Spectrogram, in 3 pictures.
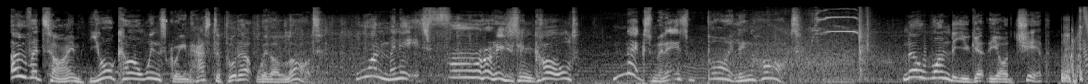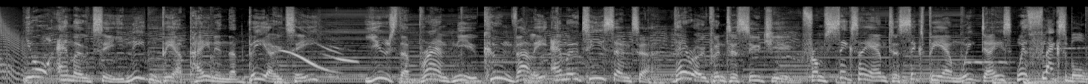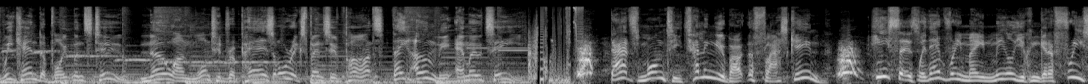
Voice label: commercial friendly natural

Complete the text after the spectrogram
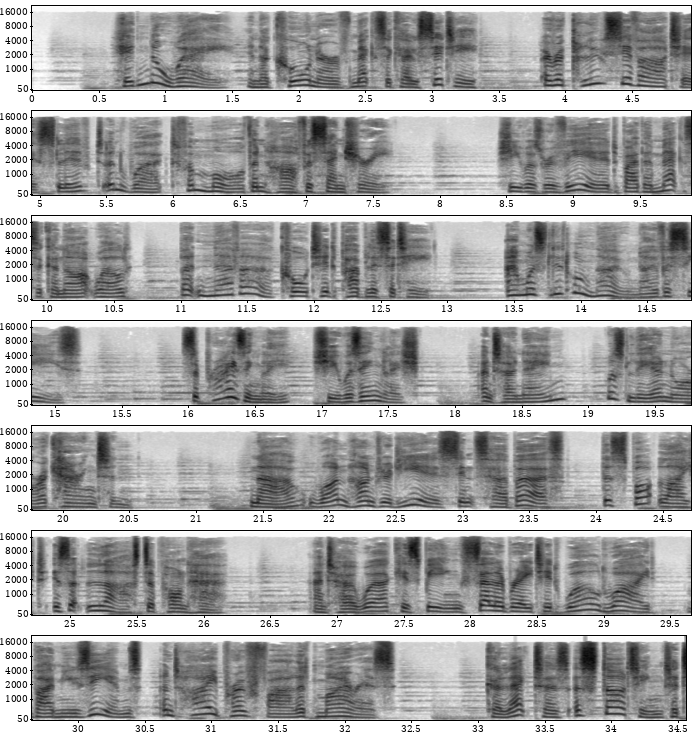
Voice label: narration

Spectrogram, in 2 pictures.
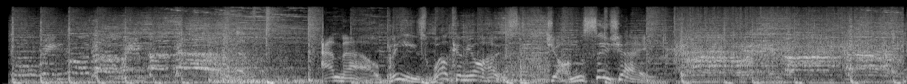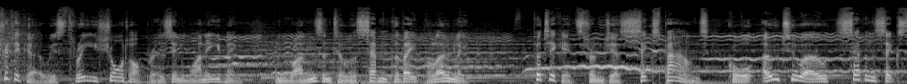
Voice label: tv promos

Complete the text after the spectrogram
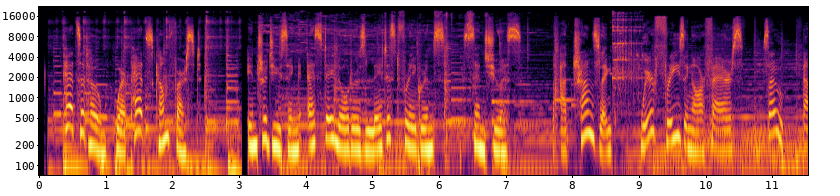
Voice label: northern irish commercials

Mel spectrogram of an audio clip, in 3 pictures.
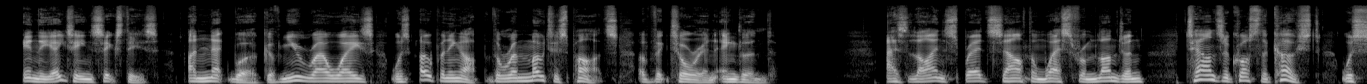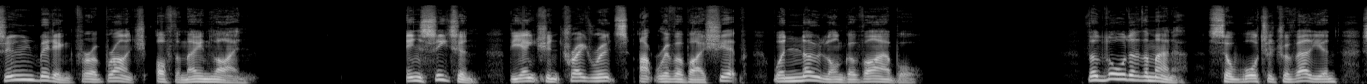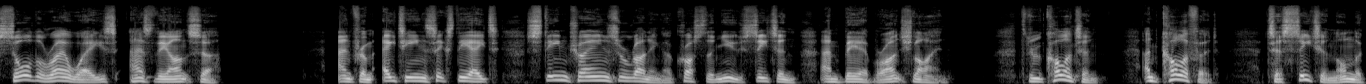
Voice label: narration

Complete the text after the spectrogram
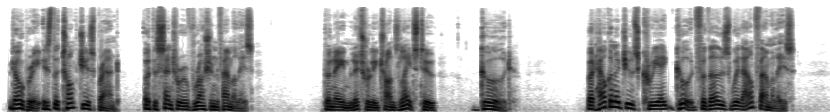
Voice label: documentary

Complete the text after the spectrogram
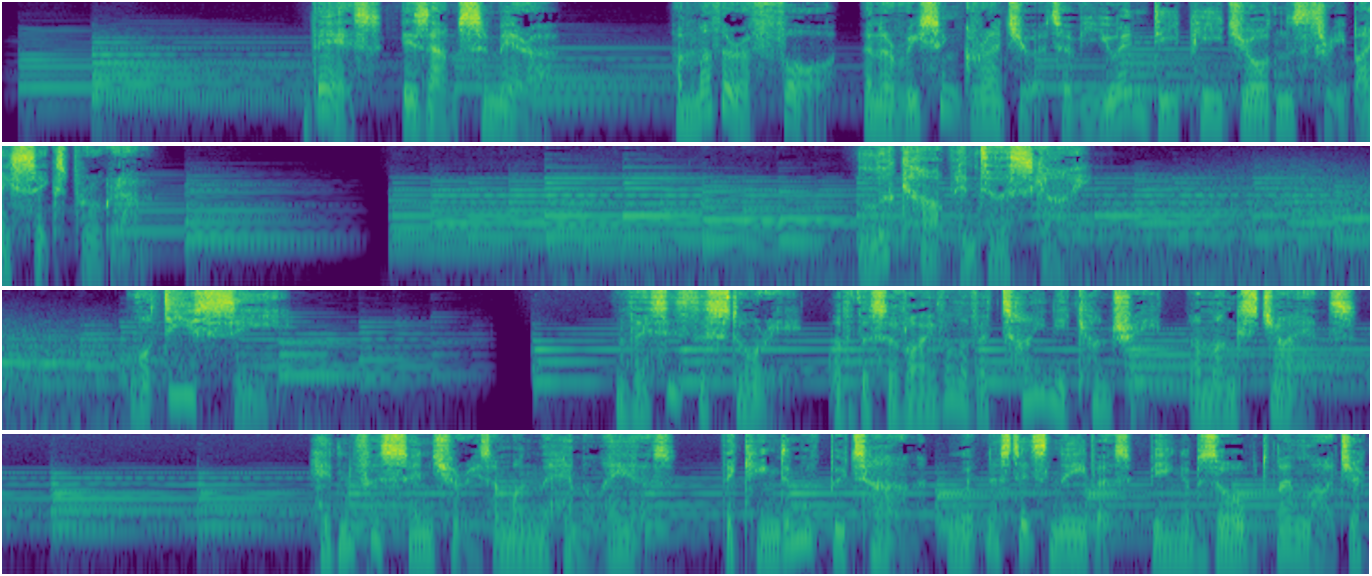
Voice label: gentle narration

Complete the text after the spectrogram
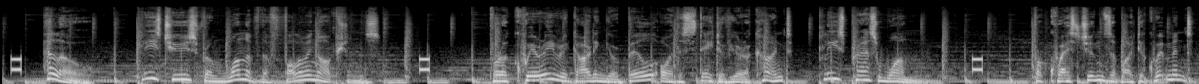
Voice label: northern irish male telephone

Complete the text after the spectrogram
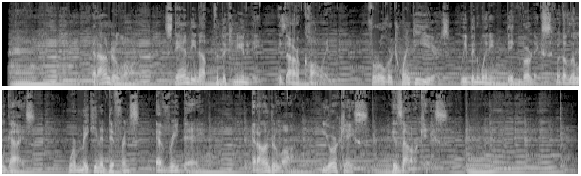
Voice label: american male voice commercial

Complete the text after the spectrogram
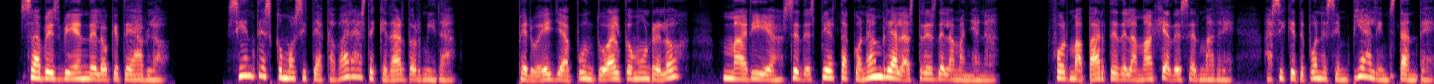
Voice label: spanish female corporate

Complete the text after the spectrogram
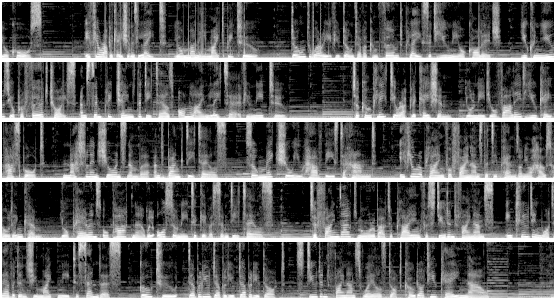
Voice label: welsh accent corporate

